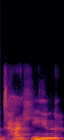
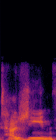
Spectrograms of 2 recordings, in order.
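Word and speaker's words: tahini: And the tahine, I was calling it tagine for a while, but then I did as well, and then I was told how to say it the correct way.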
